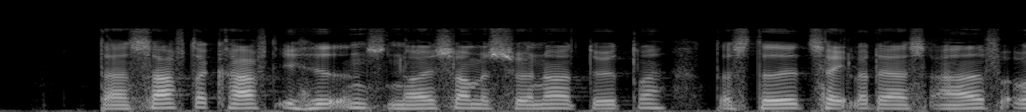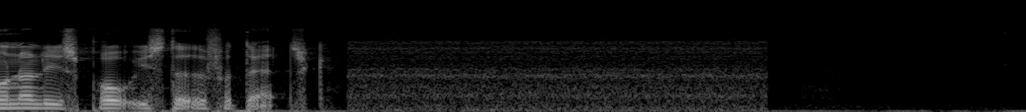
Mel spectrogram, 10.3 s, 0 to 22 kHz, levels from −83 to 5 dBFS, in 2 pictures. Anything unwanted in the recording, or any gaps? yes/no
no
